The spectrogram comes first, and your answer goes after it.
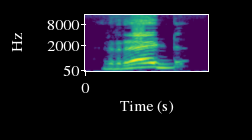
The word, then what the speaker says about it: read: वे तीन पुत्रों ने रेड द विल पढ़ी रीड की पास्ट फॉर्म है रेड स्पेलिंग वही है पर पढ़ते अलग है थोड़ा सा है ना रेड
